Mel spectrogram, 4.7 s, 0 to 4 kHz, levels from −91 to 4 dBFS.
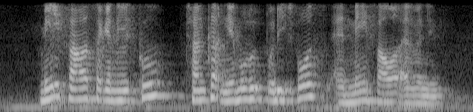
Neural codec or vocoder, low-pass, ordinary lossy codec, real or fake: codec, 16 kHz, 1.1 kbps, Voila-Tokenizer; 3.6 kHz; none; fake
